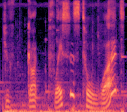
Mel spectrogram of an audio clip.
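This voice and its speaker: A woman's voice: a bass voice, huge pitch swings, extremely slow, soft background music, exaggerated voice. A woman voicing a bewildered, casual newcomer to a magical realm in an audio drama.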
